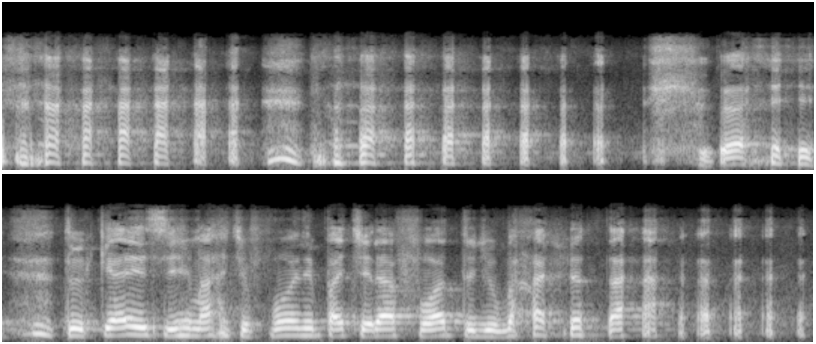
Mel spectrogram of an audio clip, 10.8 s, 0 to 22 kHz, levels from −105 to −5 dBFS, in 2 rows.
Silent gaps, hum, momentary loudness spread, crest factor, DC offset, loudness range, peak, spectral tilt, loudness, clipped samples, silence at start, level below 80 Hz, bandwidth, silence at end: none; none; 10 LU; 18 dB; under 0.1%; 5 LU; 0 dBFS; -4 dB/octave; -18 LUFS; under 0.1%; 0 s; -60 dBFS; 9.8 kHz; 0.05 s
